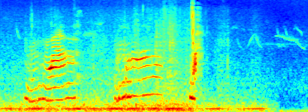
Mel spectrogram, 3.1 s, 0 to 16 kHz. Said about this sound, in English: Every morning, I wake up in my 100-year-old Chicago apartment to the sounds of my cat eagerly meowing at her perch by the window.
